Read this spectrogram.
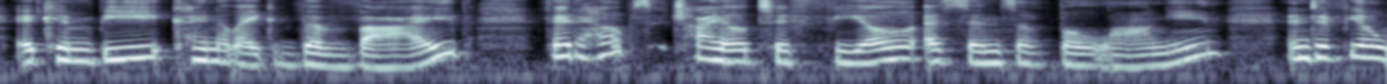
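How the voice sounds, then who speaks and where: Hoarse lady podcast host, voice giving out, kinda low and croaky, chatty and into it. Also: a little mellow. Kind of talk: casual solo podcast talk.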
